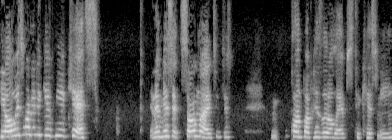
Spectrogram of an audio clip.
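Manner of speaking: choking up, on the verge of crying. A mother remembering how her son always wanted to kiss her, choking up, near tears. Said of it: "Oh, I'm gonna cry".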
